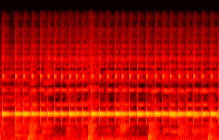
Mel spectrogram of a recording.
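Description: Electronic drum beat from GarageBand's step sequencer playing back: a fast, even run of ticks, about eight a second, over a steady high ringing note, with a low kick drum about every second and a quarter.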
